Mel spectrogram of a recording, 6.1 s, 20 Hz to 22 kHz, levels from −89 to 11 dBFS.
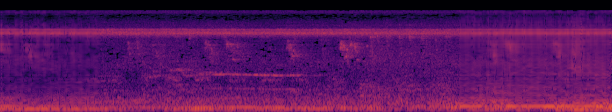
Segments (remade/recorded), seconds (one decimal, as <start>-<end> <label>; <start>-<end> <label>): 0.0-1.0 remade; 1.0-4.6 recorded; 4.6-6.1 remade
